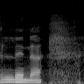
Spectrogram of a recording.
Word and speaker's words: Lina: I've been calling her Lena throughout the time, and she very quietly whispered right at the end, she said it's Lina.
